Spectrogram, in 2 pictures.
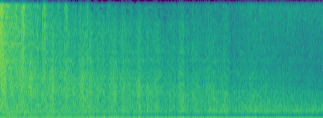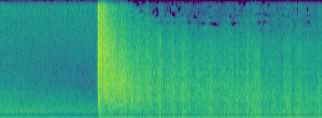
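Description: Electronic dance music plays with a heavy, thumping bass.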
